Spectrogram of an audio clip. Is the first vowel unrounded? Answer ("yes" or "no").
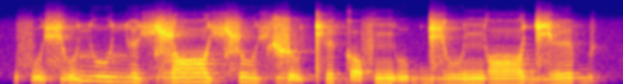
no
